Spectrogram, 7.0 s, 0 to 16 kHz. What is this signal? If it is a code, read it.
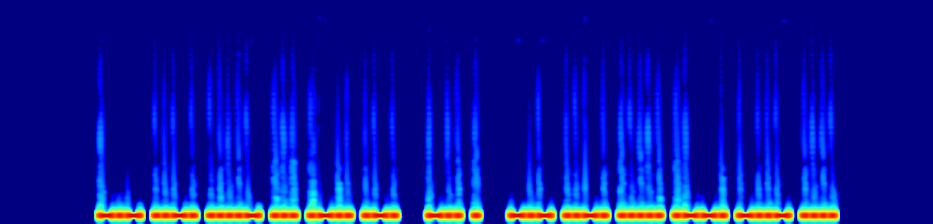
Morse code, heard as a keyed tone, about 34 wpm, 700 Hz. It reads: KF4SLR DE KF5PXH
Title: USA Callsign DE Callsign - 6 Characters - 35wpm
